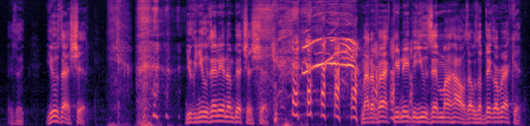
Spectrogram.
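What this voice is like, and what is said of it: Imitates another person's voice. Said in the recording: “That was a great impression”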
